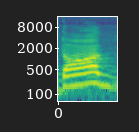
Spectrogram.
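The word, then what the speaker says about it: ضاد: they practice this the dog the way you pronounce it is that back over your tongue should touch the back molar okay and you can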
